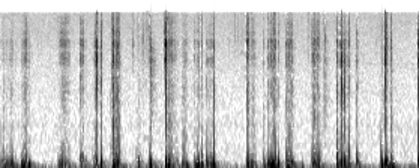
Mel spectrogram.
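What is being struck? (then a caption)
Sugar-coated jelly candy. Two small, solid, sugar-coated jelly fruit-slice candies are held in the fingertips while one scratches against the other. The result is a rapid series of soft, dull, short scratchy rubs and pats, weighted heavily toward low frequencies, with faint bright grit on the strongest strokes and almost no ring after each one.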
